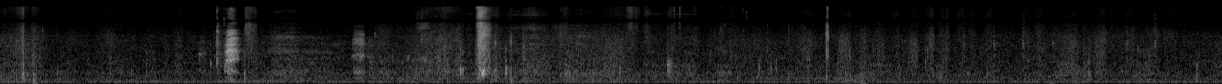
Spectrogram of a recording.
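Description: A Keeshond dog nosing right up at the microphone, making short, sharp noises. The two loudest come about two and a half seconds apart.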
